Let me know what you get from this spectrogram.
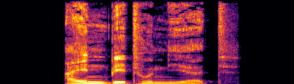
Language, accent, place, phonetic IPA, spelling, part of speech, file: German, Germany, Berlin, [ˈaɪ̯nbetoˌniːɐ̯t], einbetoniert, verb, De-einbetoniert.ogg
- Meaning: 1. past participle of einbetonieren 2. inflection of einbetonieren: third-person singular dependent present 3. inflection of einbetonieren: second-person plural dependent present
